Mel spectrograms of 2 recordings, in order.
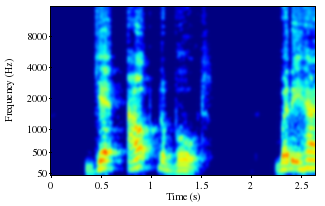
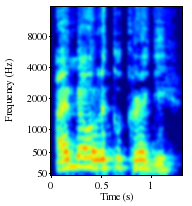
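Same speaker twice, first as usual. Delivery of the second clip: light Jamaican accent, unhurried and emphatic; half Jamaican accent. Shown as a demonstration. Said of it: "say this in my half Jamaican accent".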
